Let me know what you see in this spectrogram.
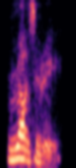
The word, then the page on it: rosery: Indian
